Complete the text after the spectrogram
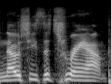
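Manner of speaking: slow, drawn-out put-on motherly voice. Joking about an app that speaks in your mother's voice: imitating a mother's voice. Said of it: "it'll start speaking in your mother's voice".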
